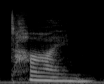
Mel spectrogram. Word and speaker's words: time: trouble with it um it's the word time time think of the t t t t exasperate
